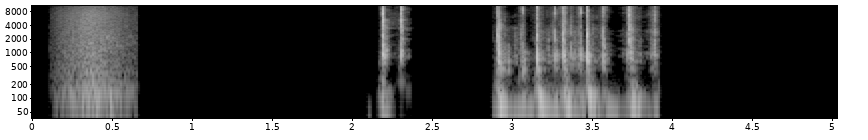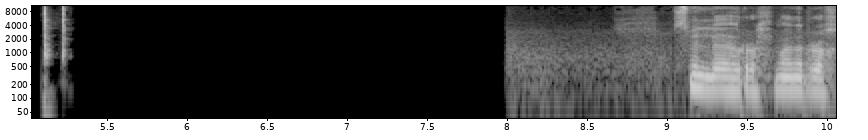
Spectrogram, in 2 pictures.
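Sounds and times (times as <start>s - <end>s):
typing on computer keyboard: 2.2s - 3.9s.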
